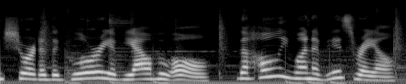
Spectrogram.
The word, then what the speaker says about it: Yahuwah: yahuwah john 3 3 holy scriptures pronounced yahuwah accented on the syllable yao 5 for yahoo all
